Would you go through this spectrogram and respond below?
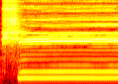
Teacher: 3 अलिफ के बराबर 4 अलिफ के बराबर खींच के बोलना है, शीन। इसी तरह से ये सौद, सौद, ज़ाद, ज़ाद।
